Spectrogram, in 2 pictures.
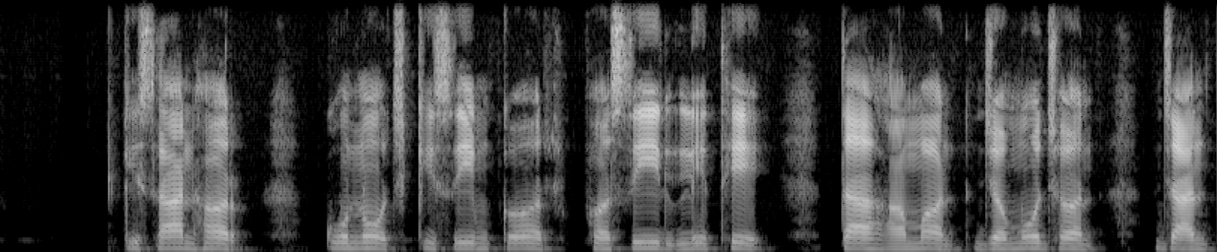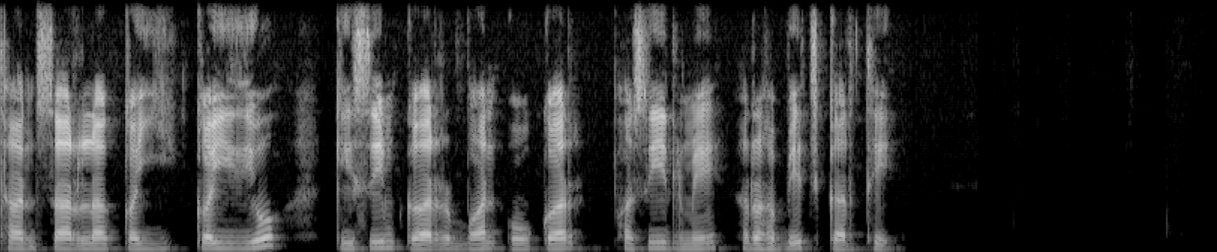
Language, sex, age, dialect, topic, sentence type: Chhattisgarhi, female, 25-30, Northern/Bhandar, agriculture, statement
